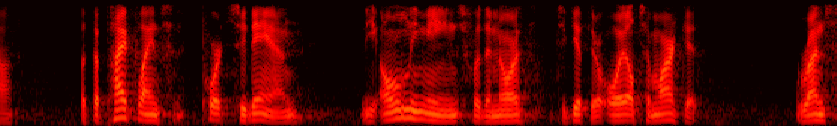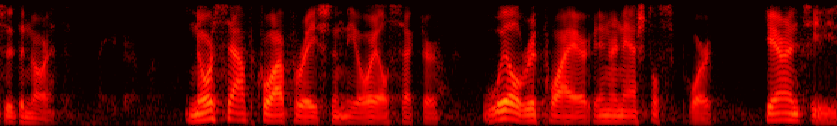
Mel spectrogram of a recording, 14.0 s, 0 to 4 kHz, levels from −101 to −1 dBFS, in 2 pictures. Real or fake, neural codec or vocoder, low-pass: fake; codec, 16 kHz, 2 kbps, FunCodec, trained on LibriTTS, 25 frames a second; 3.6 kHz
